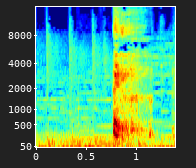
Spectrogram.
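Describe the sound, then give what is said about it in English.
A single sharp cough bursts out partway through, fairly loud, then trails off into quiet with no talking. “That cough was fascinating.”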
